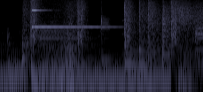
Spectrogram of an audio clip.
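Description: A bright, bell-like ding sound effect about a third of a second in, ringing on one clear note for about a second, over background music with a steady beat. It marks the end of a quiz question's countdown.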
